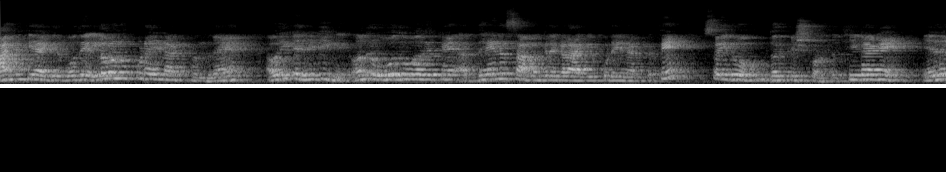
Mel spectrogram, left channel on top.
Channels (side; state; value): right; silent; 60 dB below the other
